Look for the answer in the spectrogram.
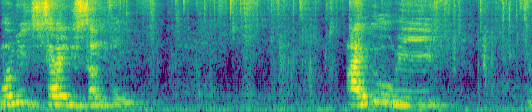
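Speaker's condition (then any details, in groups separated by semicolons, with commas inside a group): Cerebral palsy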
